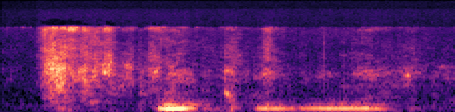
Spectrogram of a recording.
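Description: A man coughs once, then clears his throat in two short voiced pushes.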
